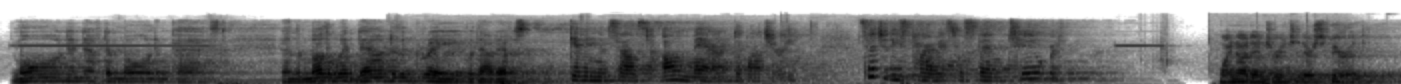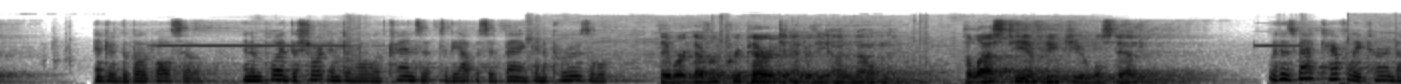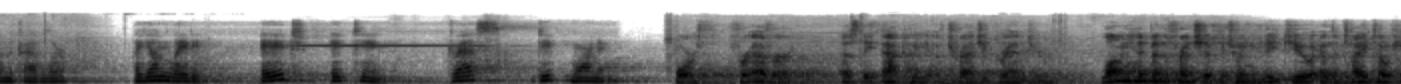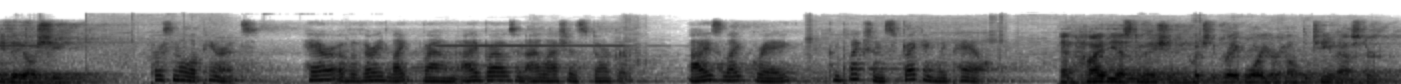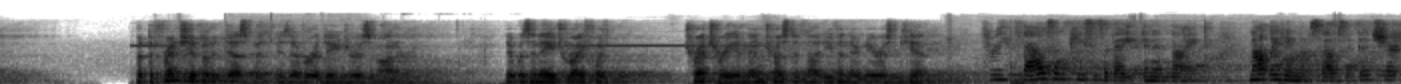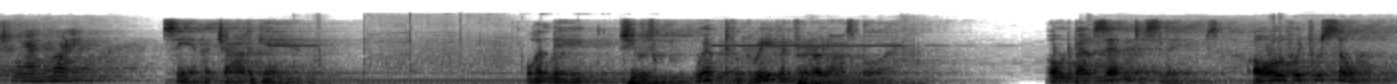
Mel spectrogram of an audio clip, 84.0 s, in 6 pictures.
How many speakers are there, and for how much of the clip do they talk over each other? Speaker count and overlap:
four, no overlap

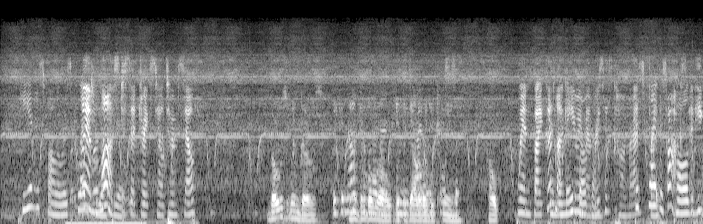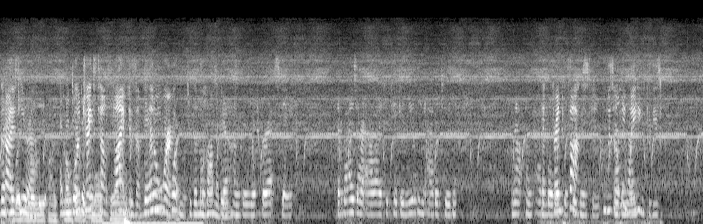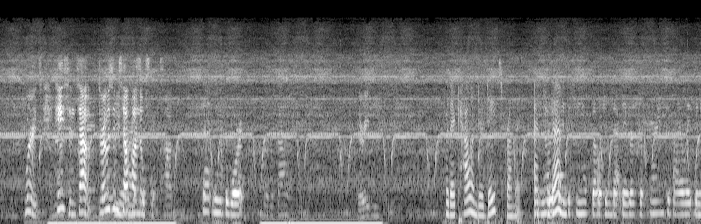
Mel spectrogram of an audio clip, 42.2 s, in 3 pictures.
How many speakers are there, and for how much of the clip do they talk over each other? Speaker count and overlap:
five, about 42%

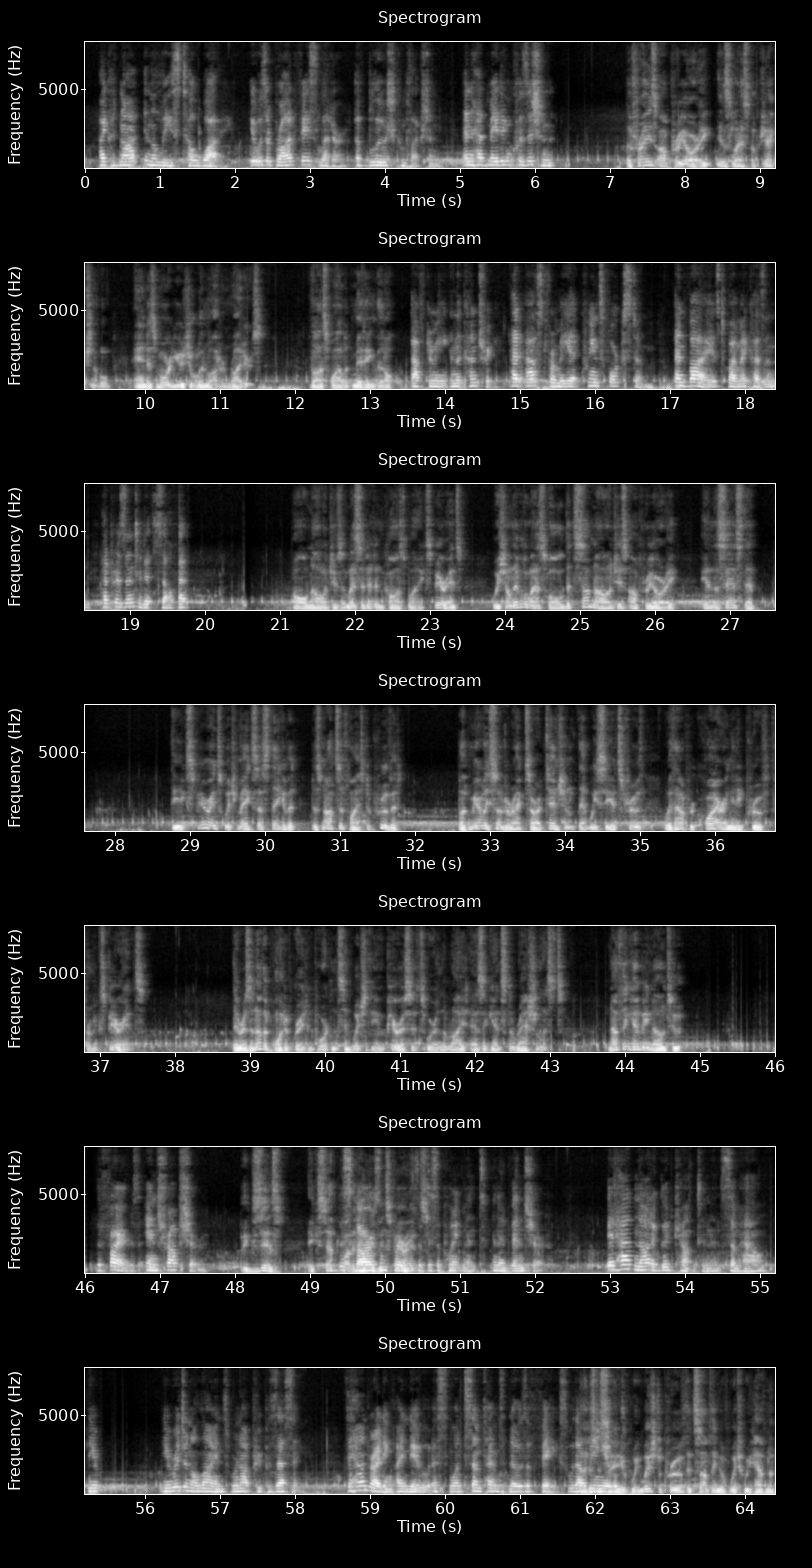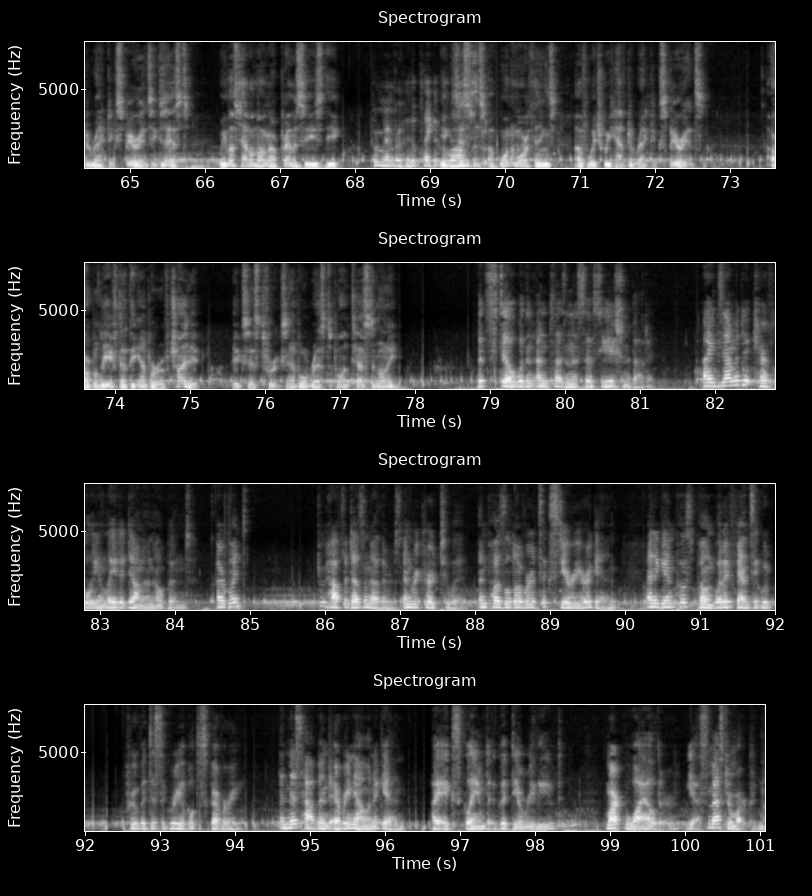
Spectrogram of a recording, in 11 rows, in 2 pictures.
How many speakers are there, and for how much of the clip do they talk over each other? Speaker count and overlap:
two, about 3%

